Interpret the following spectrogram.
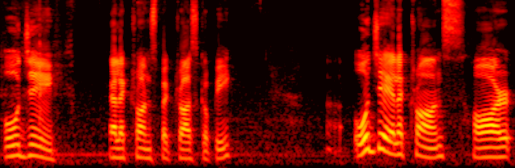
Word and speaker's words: Auger: So, that is a big advantage of OJ spectroscopy. It is spelled AUGER, not OJ.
